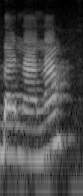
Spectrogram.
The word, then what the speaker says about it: banana: For example, in the word banana, the second syllable is stressed.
